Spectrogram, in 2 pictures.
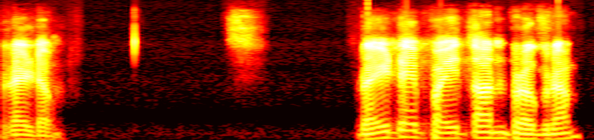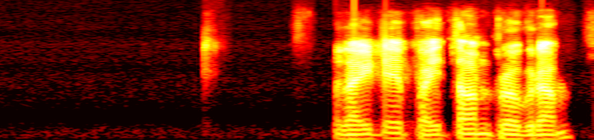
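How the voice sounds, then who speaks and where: A male programming teacher, giving a live lecture to students in a classroom and online, repeating phrases slowly for dictation. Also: on the low side, steady tone, pushed and bright, no echo, poor audio. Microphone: online meeting.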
